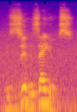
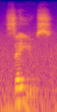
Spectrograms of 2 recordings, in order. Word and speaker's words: Zeus: Now, the reason why I pronounce it Zeus, think about the term Deus, Theos, Theos, or Theos.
